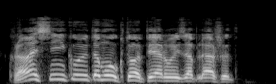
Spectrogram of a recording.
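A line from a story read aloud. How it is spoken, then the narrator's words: Furious shout. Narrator (Russian): Шульц покраснел от бешенства и выкрикнул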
